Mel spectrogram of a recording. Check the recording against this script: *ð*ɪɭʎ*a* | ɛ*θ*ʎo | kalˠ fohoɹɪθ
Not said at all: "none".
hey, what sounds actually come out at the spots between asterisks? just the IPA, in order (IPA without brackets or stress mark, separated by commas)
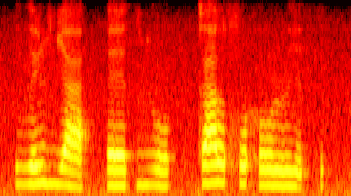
ð, a, θ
